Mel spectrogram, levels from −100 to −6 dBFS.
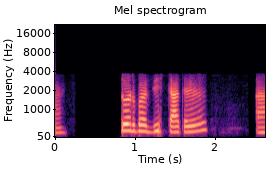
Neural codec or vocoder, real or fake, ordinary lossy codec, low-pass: codec, 24 kHz, 0.9 kbps, WavTokenizer, medium speech release version 1; fake; none; 3.6 kHz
